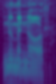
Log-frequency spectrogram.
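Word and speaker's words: Númenor: island kingdom of numenor well-pronounced r on the end numenor numenor i don't want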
